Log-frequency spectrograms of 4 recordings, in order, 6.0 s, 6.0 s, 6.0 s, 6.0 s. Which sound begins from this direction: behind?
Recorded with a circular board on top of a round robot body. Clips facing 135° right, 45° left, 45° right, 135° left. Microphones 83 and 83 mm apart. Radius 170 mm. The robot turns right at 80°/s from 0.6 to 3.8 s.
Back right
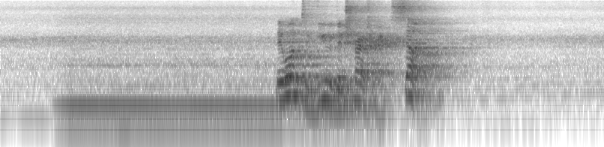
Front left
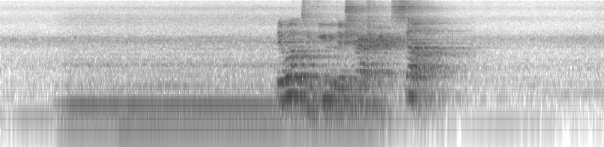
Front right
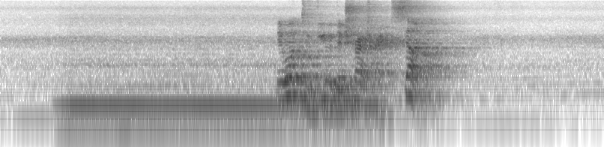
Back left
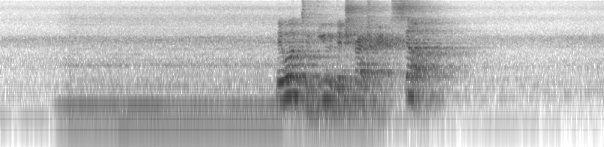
A man speaking, at 2.8 s.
